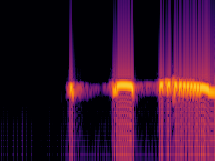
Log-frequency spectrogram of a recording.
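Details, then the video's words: Female spotted dove coo meant to rouse males: a tiny clipped note, a rounded arched coo, then a drawn-out, vibrating, purring coo that falls slightly at the end, on clean silence. "Tiếng Chim Cu Gáy Mái Kích Bổi Nhanh Gáy"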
